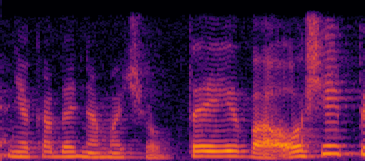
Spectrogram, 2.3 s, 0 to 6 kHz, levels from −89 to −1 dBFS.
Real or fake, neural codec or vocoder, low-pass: fake; vocoder, 24 kHz, 100 mel bands, Vocos; 5.4 kHz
